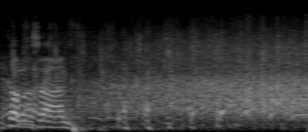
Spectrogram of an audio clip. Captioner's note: applause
